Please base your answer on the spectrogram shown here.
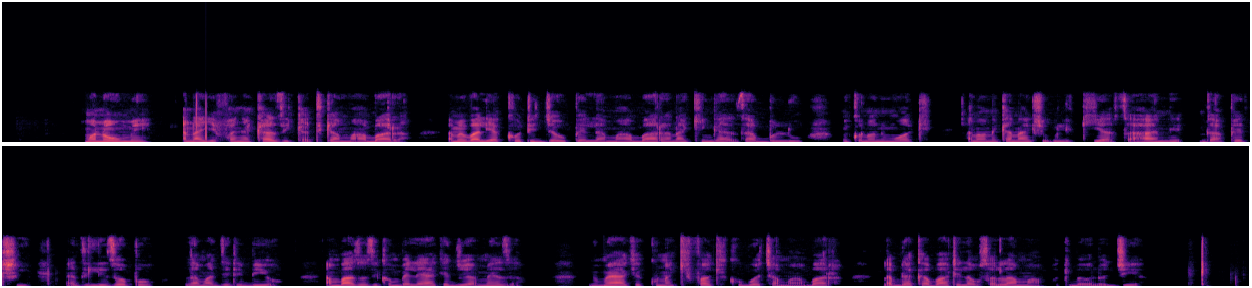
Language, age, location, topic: Swahili, 36-49, Kisumu, health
